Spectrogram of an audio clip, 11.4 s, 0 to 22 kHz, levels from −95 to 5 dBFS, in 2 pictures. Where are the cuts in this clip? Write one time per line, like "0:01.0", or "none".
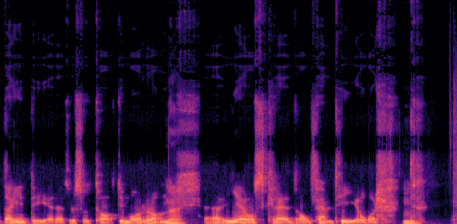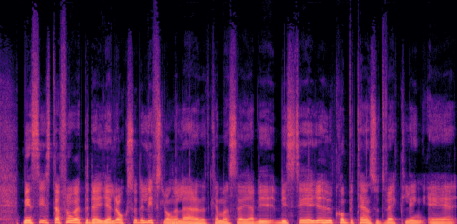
none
